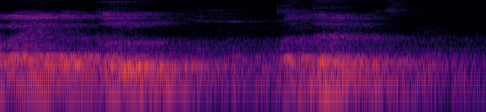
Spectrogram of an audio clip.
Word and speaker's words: Lailatul Qadr: Tema lailatul qadar atau kita bahasanya lailatul qadar ya. Kalau bacanya kan Lailatul Qadr ini tema yang sesungguhnya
